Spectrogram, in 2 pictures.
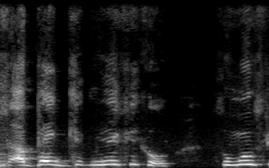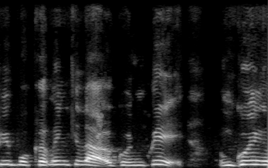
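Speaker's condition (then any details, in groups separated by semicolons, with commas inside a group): Cerebral palsy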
